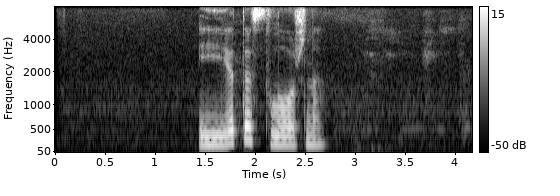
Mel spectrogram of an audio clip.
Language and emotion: Russian, neutral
